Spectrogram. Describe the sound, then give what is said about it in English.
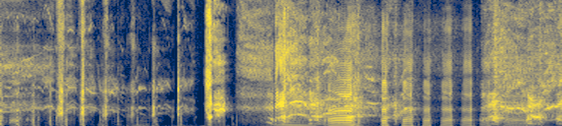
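A burst of sharp, repeated coughs breaks into wheezy laughter, then more coughing and laughing tumble together in a loud fit lasting several seconds. “almost dies cough laugh.”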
